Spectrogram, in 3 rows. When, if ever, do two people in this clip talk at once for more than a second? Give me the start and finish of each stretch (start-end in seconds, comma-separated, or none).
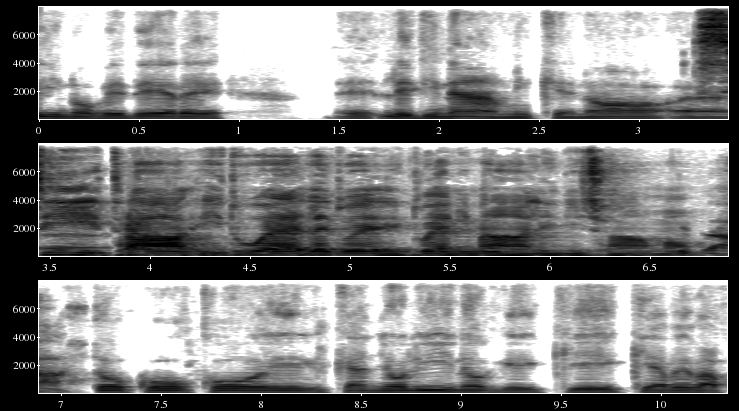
none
